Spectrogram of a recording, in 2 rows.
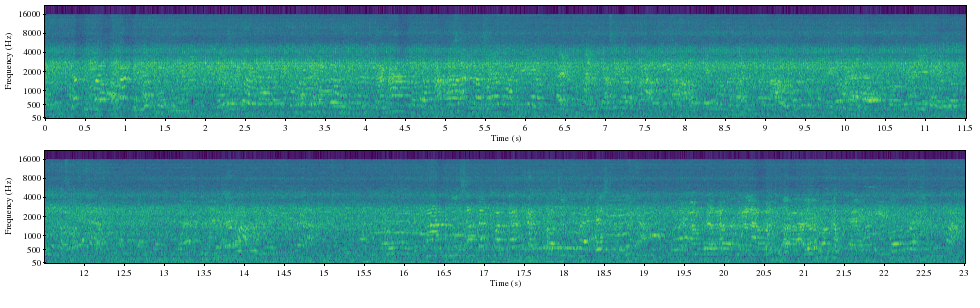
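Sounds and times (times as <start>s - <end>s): diesel engine idling: 0.0s - 23.0s
people talking indistinctly: 0.0s - 23.0s.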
